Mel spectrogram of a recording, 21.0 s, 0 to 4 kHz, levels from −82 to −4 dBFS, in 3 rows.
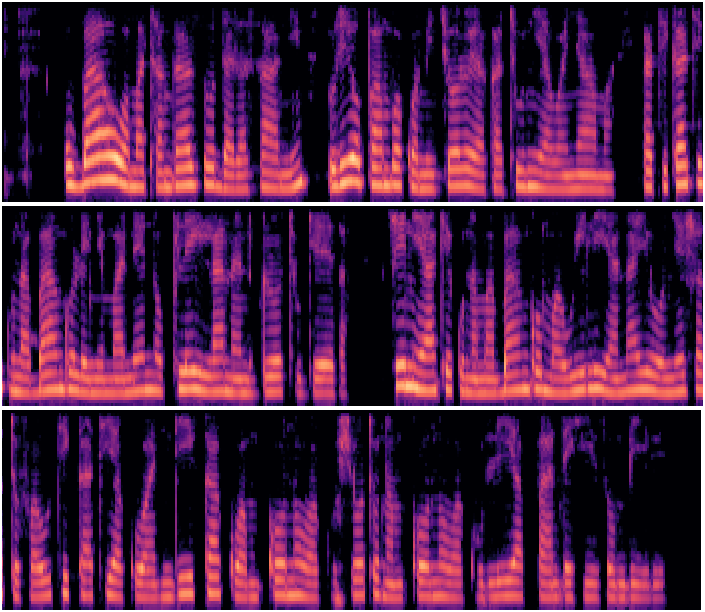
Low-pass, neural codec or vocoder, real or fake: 3.6 kHz; none; real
